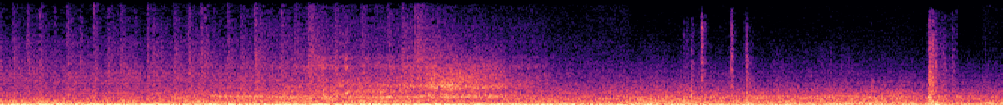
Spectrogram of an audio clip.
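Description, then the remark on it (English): Gordon's car brakes hard as he tries to swerve away from a woman in the road, its tires skidding loudly across pavement in a long, harsh screech, with engine rumble underneath that eases off toward the end, broken by a few sharp clicks. “Gordon slams the brakes and tries to swerve out of the way, but he's about to hit the woman when Batman rushes in and saves her.”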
